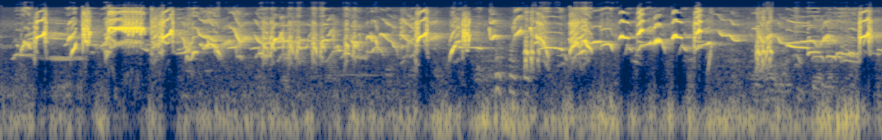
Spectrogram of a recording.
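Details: Oriental magpie-robin in full, rich song packed with mimicked phrases: rapid varied whistles, sharp upslurs and buzzy trills in a dense, nearly continuous stream, with a low rumbling hum beneath.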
